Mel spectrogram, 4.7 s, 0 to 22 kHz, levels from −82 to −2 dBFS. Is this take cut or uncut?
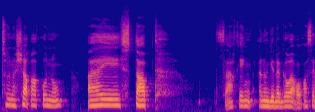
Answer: uncut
